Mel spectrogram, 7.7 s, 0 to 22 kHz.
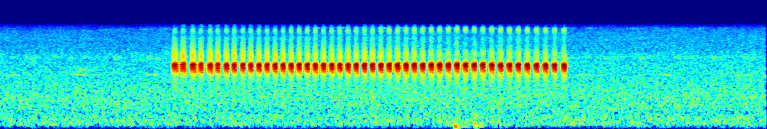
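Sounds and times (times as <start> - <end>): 
Oreophryne matawan frog calling: 1.7 - 5.7.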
